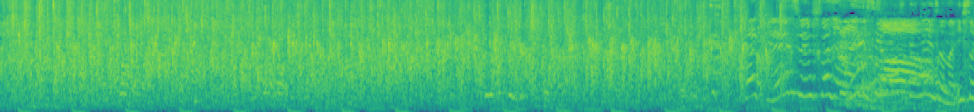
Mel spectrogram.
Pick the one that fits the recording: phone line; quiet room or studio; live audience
live audience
